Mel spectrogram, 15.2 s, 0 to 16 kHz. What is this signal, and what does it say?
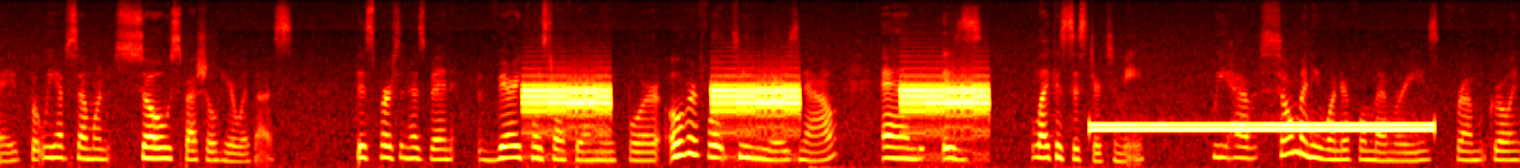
Emergency Alert System (SAME) tones (header bursts, then the 853 and 960 Hz attention tone), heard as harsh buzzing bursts, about 520.83 baud, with speech in English.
